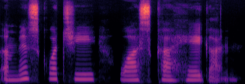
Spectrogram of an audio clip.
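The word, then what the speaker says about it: amiskwacîwâskahikan: called what you see on your screen it's pronounced a misgucci wasca hagan beaver hill house that's what it translates to so it's called a misquachi wasca hey gun that's what edmonton used to be called in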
